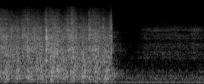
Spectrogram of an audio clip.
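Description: A plastic shaker bottle of pre-workout drink being shaken hard, a loud sloshing rattle that stops abruptly about a second in.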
